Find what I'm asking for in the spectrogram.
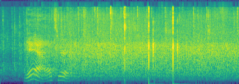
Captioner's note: cheers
